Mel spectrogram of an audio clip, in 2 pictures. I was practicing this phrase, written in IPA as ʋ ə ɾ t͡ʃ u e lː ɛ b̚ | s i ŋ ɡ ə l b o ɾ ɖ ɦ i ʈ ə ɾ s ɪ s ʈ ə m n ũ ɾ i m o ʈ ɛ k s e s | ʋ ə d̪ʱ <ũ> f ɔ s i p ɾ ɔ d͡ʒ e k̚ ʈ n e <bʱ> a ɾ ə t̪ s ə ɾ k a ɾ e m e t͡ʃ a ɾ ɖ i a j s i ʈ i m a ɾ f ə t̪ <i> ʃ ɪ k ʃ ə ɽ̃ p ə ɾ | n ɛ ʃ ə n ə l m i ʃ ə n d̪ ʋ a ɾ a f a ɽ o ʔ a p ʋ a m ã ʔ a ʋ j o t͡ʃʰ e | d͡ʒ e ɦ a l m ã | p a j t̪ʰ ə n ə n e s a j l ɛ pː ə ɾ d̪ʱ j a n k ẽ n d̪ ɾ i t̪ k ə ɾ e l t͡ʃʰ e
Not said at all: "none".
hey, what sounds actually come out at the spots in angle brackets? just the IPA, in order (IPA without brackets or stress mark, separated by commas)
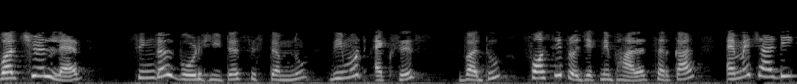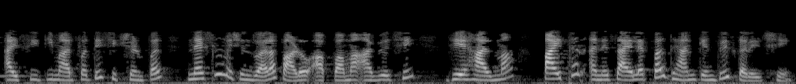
u, bʱ, e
